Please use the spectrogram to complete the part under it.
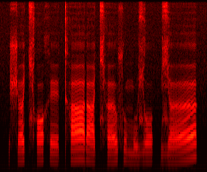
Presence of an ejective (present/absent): absent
